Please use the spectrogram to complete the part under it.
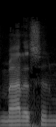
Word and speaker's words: Matthewson: It's pronounced Madison, but right. Spelled Matthewson.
